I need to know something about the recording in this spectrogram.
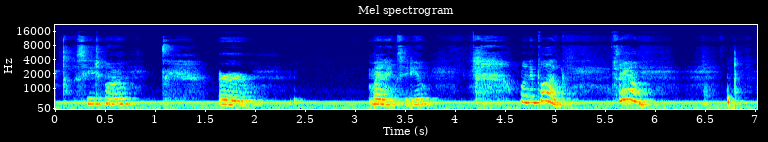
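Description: A young woman speaks close by in short bursts.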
